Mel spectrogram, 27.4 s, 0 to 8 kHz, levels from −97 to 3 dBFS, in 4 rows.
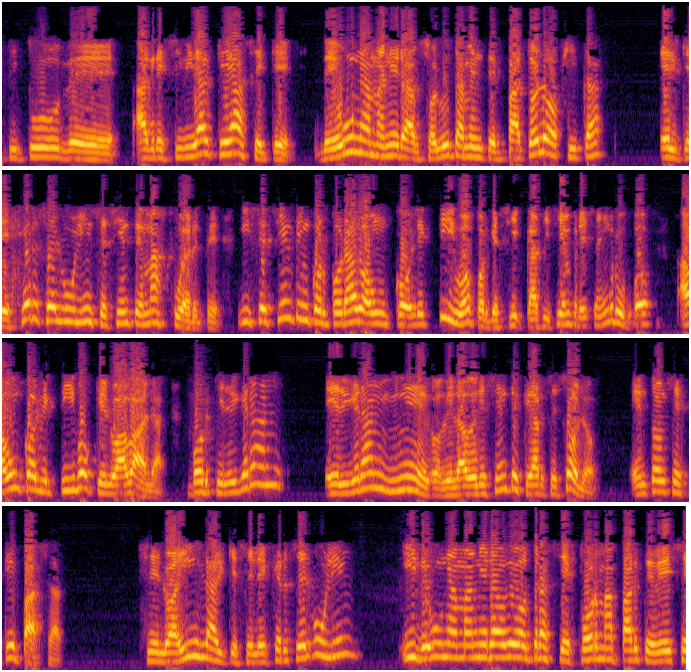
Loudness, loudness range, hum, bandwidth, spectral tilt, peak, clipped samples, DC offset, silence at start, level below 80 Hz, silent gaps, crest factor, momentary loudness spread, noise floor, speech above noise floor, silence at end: -13 LUFS; 3 LU; none; 7.6 kHz; -6 dB/octave; -2 dBFS; under 0.1%; under 0.1%; 0.05 s; -52 dBFS; none; 12 dB; 7 LU; -67 dBFS; 55 dB; 0 s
